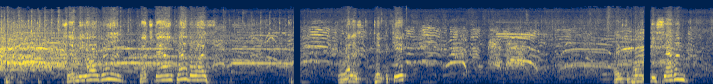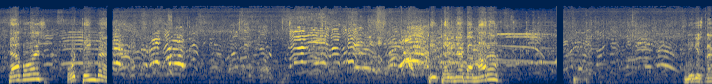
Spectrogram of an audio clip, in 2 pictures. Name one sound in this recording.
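Spectators shout and cheer loudly nearby, outdoors.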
